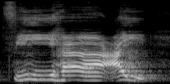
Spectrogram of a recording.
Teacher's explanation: کے برابر کھینچ کر پڑھیں گے، فیہا عین یا زبر عی، یا ساکن سے پہلے زبر ہے، یا لین ہوا، اس لیے یا لین کو نرم آواز کے ساتھ جلد پڑھیں ، معروف پڑھیں، مجہول آواز سے بچیں، فیہا عی، نون دو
